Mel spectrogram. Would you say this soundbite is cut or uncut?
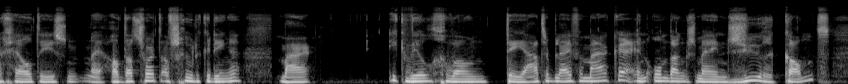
cut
